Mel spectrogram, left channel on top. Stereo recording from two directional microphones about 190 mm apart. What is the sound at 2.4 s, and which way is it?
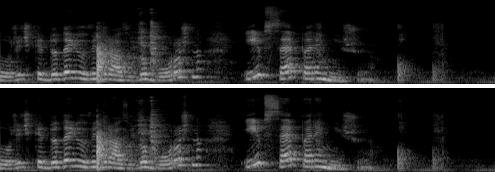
A woman's voice, 15° right (ahead or behind).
